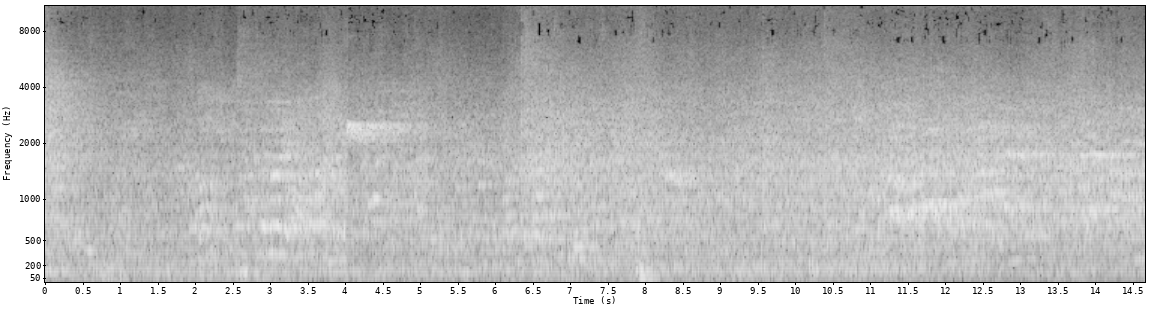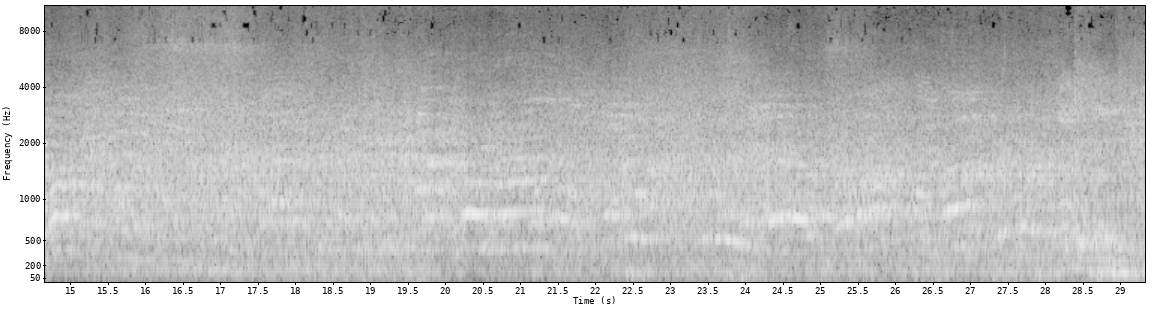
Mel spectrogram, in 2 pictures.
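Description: Skates scrape and swish across the ice.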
